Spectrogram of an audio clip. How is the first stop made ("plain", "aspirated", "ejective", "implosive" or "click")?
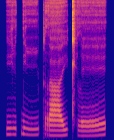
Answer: plain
